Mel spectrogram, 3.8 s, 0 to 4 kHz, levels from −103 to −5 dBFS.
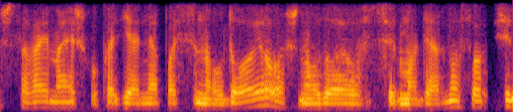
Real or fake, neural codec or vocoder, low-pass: real; none; 3.6 kHz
